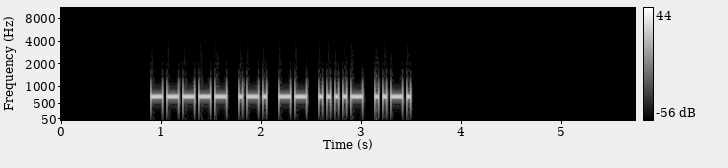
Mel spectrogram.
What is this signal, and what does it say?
Morse code, heard as a keyed tone, about 30 wpm, 700 Hz. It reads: 0RM4F
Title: Code Groups - 5 Letter:Numbers - 30wpm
